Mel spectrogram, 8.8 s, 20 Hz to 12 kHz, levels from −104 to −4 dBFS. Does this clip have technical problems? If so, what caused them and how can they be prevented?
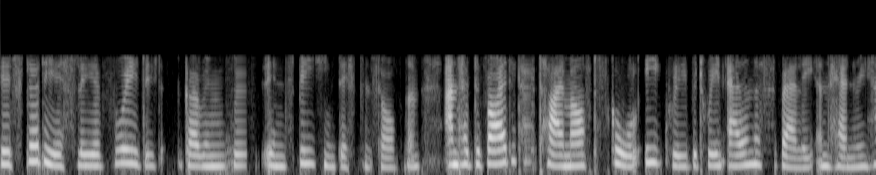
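Yes. The speech runs through the iLBC codec throughout. It is band-limited to 4 kHz and sounds plainly rough and synthetic. Each frame is coded on its own, and the frame length points to 30 ms frames at about 13.3 kbps. Prevent it with a wideband codec such as Opus.

Lost iLBC frames occur at 2.25 to 2.57 s, 5.24 to 5.37 s and 7.65 to 7.77 s. The decoder repeats the last pitch cycle with noise, so each gap becomes a held, buzzy vowel. The first gap is scattered, with the longest run around 100 ms. Prevent it with forward error correction and a steadier network path.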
